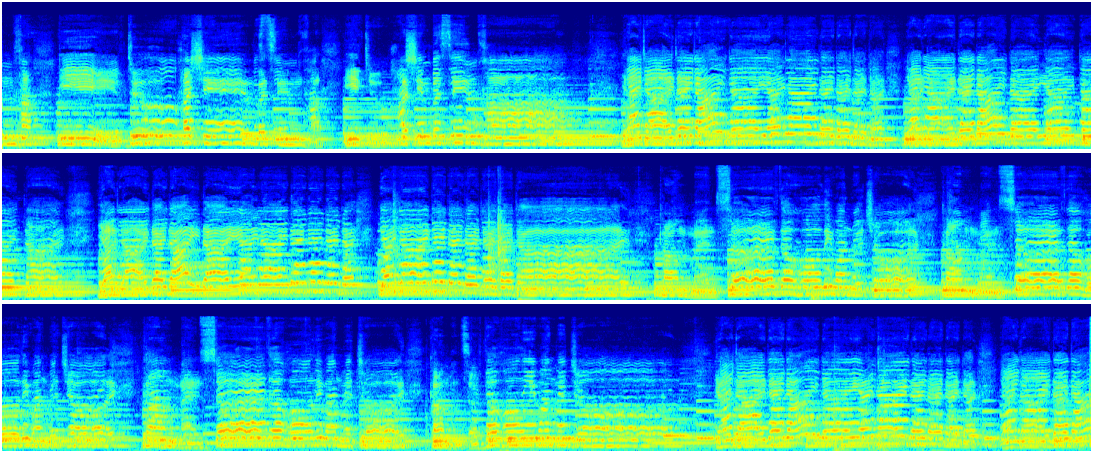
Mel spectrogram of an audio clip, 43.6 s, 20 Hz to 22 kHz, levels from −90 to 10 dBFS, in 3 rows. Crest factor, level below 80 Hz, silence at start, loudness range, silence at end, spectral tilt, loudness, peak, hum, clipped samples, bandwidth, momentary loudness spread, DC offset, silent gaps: 16 dB; -52 dBFS; 0 s; 2 LU; 0 s; -7 dB/octave; -21 LUFS; -6 dBFS; none; under 0.1%; 15.5 kHz; 6 LU; under 0.1%; none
